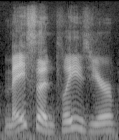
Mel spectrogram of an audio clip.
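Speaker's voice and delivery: ordinary delivery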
